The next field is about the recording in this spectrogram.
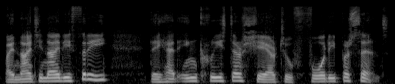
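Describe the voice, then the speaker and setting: A man reading a business audiobook from a script in a measured, businesslike way, as its author. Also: fairly high pitch, no echo.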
